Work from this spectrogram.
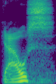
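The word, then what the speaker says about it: Gyaos: to stop Godzilla, or sorry, Gamera and what, Gauss, is that how you say it?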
